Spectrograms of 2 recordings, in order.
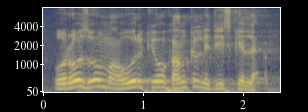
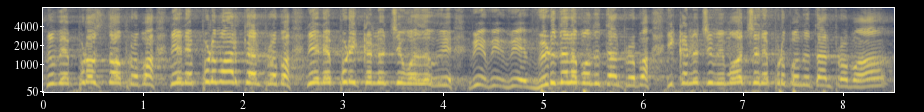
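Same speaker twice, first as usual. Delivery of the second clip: higher, louder, half-sung lament to the Lord; desperate singsong plea, quick and rising; anguished prayer; 7 semitones higher, 4 dB louder, faster than usual. Retold or imitated. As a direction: cry out to God, pleading over and over. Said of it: "నీ చేతులు చూసుకున్నప్పుడు".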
